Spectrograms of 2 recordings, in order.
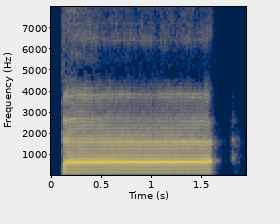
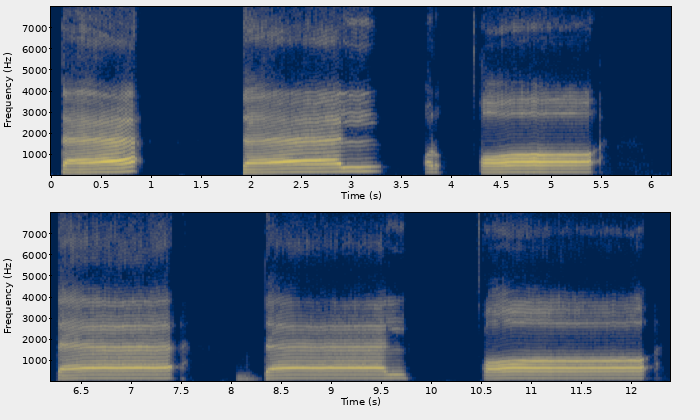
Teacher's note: tip of द tongue touches द back side of द upper teeth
